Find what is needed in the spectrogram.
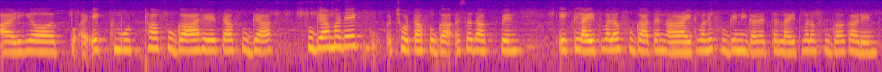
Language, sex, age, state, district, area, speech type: Marathi, female, 18-30, Maharashtra, Solapur, urban, spontaneous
